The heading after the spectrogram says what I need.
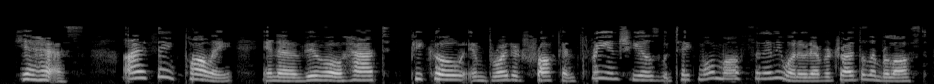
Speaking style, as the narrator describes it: laughed Philip

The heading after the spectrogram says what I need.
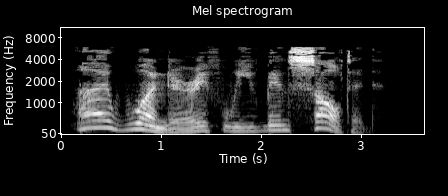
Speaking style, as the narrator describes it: he said slowly

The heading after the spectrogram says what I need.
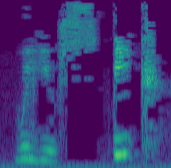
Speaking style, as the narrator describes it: thundered Chauvelin menacingly

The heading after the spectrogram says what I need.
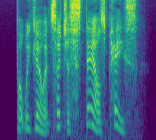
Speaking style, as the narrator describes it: said Sally, shaking her head impatiently

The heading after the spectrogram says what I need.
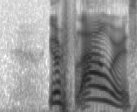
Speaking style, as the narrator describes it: he panted

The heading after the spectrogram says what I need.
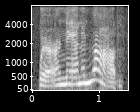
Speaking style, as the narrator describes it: cried Mrs

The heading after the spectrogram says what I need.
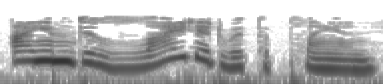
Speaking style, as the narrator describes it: cried

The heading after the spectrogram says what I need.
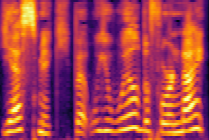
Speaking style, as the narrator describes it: she begged

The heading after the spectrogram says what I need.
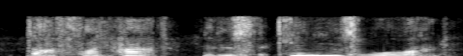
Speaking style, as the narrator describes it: whispering one to another

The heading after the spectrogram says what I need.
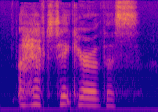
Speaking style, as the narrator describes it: faltered Elnora, hurrying toward the door to hide the tears which were rolling down her cheeks

